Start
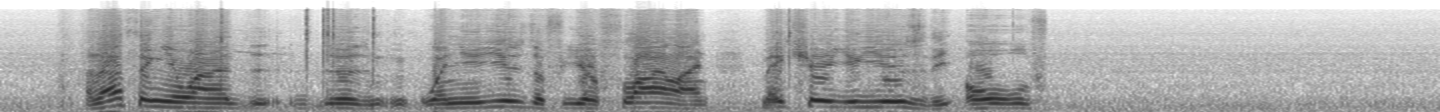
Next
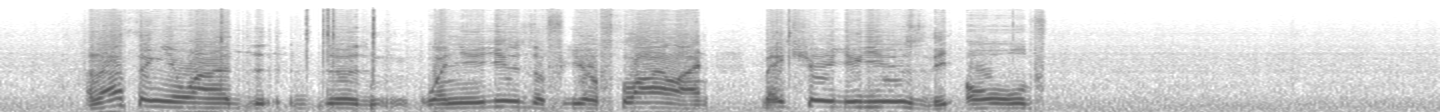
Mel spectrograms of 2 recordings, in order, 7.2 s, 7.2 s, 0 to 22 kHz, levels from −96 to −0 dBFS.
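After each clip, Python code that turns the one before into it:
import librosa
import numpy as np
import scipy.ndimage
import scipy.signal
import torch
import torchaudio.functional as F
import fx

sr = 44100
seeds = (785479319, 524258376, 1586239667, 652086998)

y = fx.level_steps(x, sr, step_db=13)
y = F.gain(torch.from_numpy(y), -9.0).numpy()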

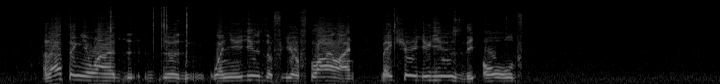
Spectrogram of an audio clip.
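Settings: y = fx.low_shelf(x, sr, hz=470.0, db=-5.0)
y = F.gain(torch.from_numpy(y), 1.0).numpy()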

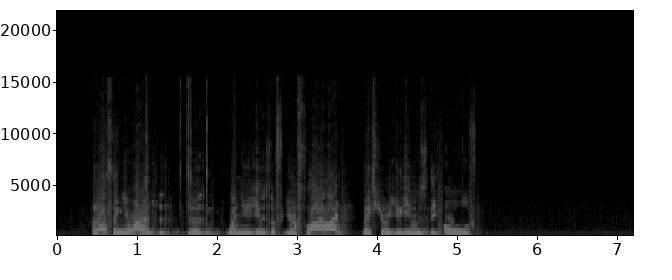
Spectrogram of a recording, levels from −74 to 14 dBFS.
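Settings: y = fx.sustainer(x, sr, db_per_s=120.0)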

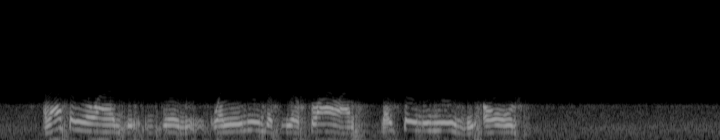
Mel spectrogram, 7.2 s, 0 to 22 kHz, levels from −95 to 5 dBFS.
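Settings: y = scipy.signal.sosfilt(scipy.signal.cheby1(6, 3, 940.0, 'lowpass', fs=sr, output='sos'), x)
y = F.gain(torch.from_numpy(y), 2.5).numpy()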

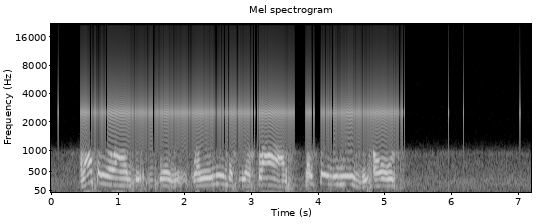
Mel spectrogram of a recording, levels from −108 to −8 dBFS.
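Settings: y = fx.rattle_buzz(x, sr, strikes_db=-59.0, level_db=-33.0)
y = F.gain(torch.from_numpy(y), 7.0).numpy()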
